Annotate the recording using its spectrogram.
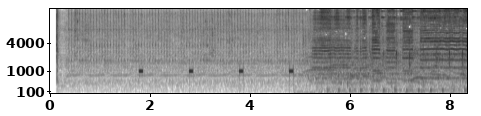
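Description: Film countdown leader beeps: four short, loud, high beeps one second apart over a faint steady tone and hiss. About five seconds in, music starts with a steady beat.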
